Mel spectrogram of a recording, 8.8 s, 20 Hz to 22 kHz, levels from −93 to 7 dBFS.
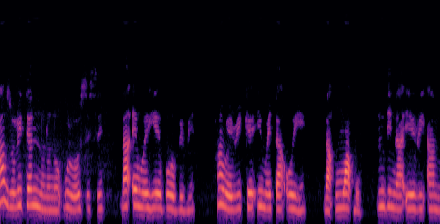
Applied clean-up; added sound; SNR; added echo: none; none; none; none.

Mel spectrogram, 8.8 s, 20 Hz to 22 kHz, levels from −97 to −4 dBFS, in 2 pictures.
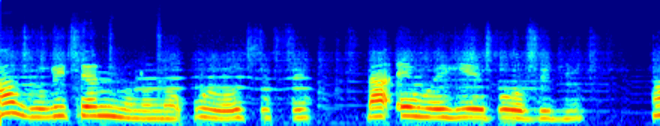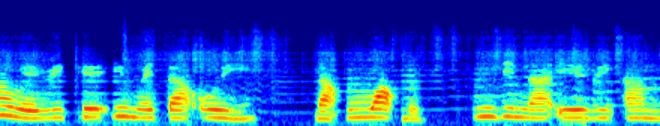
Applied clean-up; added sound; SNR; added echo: neural mask model RNNoise.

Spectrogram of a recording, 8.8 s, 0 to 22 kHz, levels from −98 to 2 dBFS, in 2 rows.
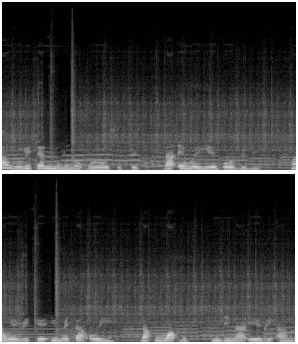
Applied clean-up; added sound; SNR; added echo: none; Trumpet + Engine starting / Car; 17 dB; none.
